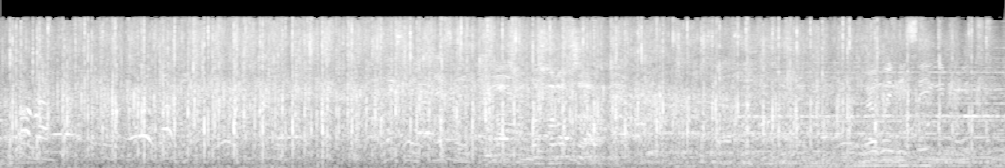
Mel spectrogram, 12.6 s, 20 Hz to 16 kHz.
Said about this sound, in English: I think, to be honest, it's applause more in recognition of what he's done career-wise rather than the 24 that he just had. So Mark Rampercash, Mr. Ramps, is walking here in the Pro 40 match at the Oval between Surrey and Glamorgan.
